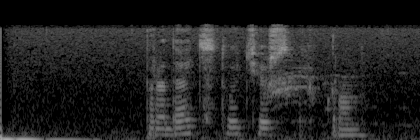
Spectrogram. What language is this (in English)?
Russian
